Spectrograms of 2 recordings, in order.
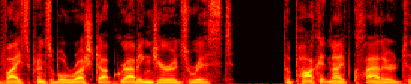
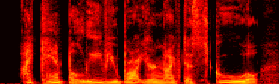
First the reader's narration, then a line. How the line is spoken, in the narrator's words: Simon whispered to Jared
